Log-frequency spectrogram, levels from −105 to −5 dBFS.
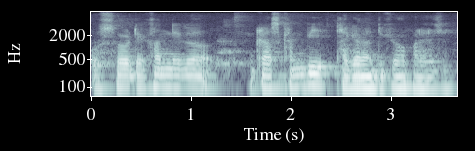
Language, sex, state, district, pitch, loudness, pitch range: Nagamese, male, Nagaland, Kohima, 95 Hz, -18 LUFS, 95-100 Hz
